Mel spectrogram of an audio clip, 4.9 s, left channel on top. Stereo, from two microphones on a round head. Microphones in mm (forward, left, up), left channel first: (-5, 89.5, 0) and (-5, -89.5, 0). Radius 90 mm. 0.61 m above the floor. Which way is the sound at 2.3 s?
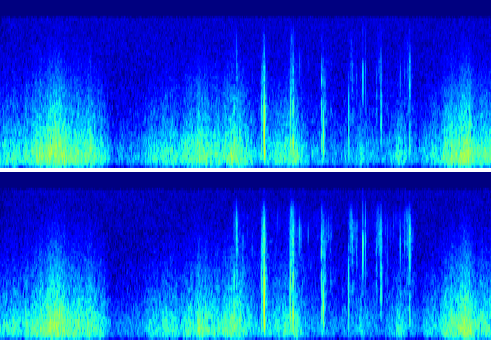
80° right.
